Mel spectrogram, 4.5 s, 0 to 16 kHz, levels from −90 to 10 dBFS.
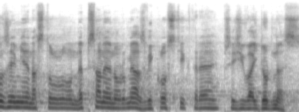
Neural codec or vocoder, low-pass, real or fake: vocoder, 44.1 kHz, 128 mel bands, Pupu-Vocoder; 14.4 kHz; fake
